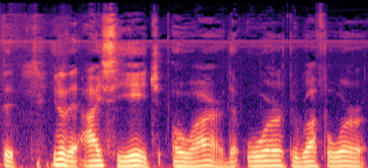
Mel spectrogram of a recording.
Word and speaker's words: ichor: Time will be when ichor, it's the itch. How you pronounce it.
